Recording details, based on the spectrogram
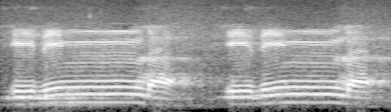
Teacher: Ya, walaupun ada dua cara membaca ya, kita membaca dengan cara itbaq dengan merapatkan kedua bibir dengan sempurna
